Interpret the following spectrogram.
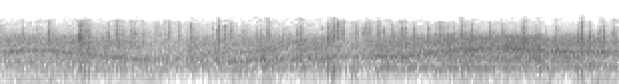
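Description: Steady hiss with scattered crackle from an old radio-drama recording, with a faint wavering tone under it.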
